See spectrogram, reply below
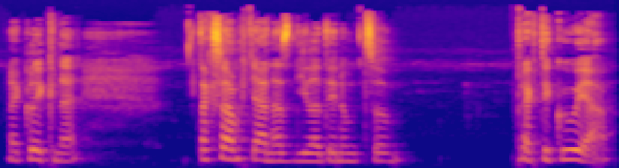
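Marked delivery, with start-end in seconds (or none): none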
